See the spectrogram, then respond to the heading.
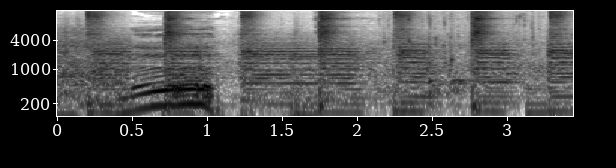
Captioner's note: lighthearted guitar music; moos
